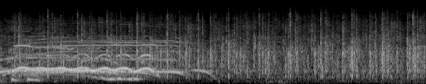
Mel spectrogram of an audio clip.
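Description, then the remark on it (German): A crowd at a triathlon gathering on 8 July 2024 applauds and cheers in welcome, with bright whistles and whooping voices rising over dense clapping at first, then the cheering fades and steady, loud applause continues. “Was für ein Empfang.”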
